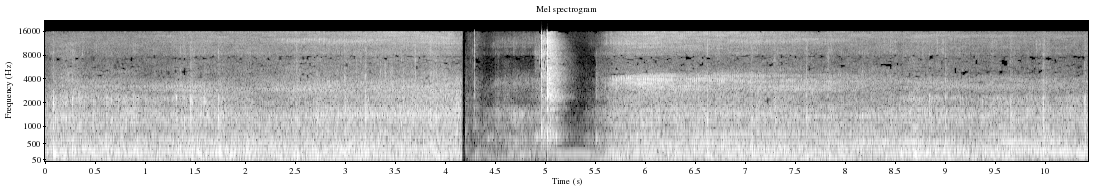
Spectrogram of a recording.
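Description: HO-scale model diesel locomotives running along the track, a steady mechanical whirr of motor, gearing and wheels on the rails. The sound drops out briefly a little past four seconds in, with one sharp click about a second later, then the whirr resumes.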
